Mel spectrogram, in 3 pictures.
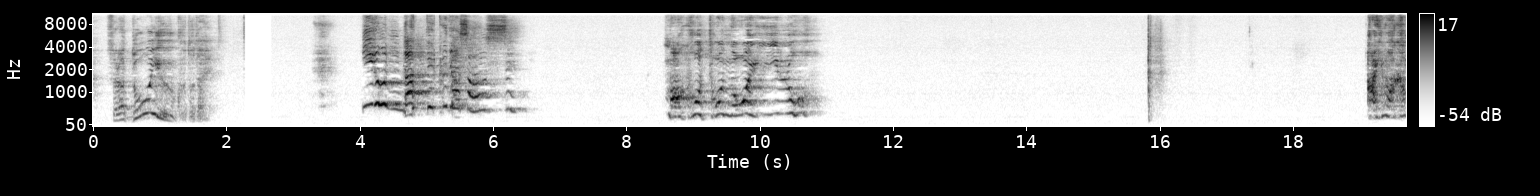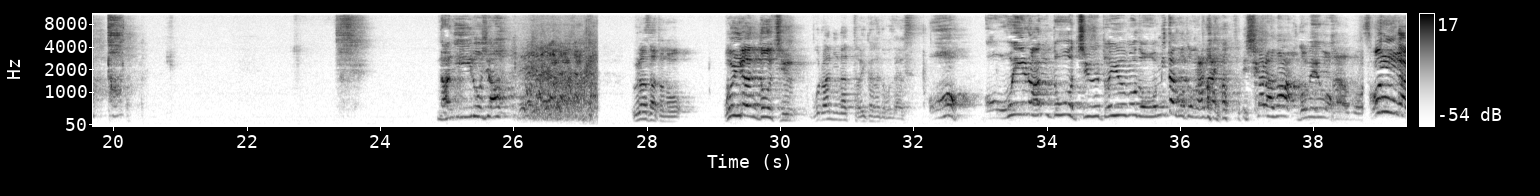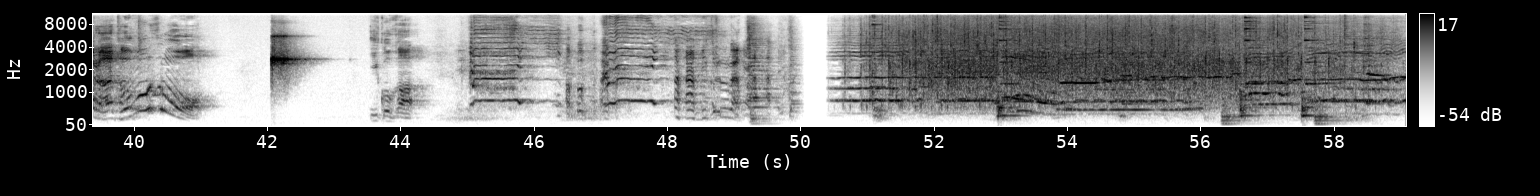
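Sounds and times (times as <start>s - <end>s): sharp clack: 42.1s - 43.0s
sharp ringing strike: 42.1s - 43.0s, 56.4s - 58.4s.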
